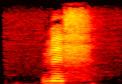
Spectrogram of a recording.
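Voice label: "весь", Komi, female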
